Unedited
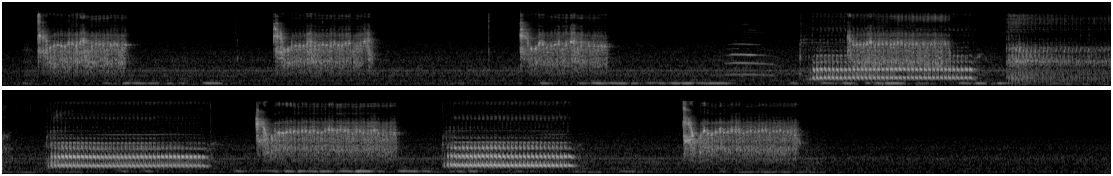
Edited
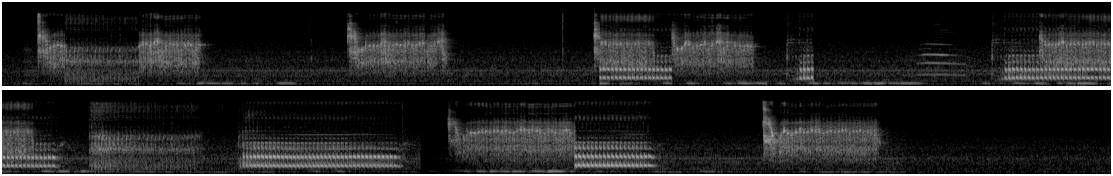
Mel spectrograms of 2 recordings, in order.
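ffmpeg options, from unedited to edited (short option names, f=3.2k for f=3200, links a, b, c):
-filter_complex "[0:a]asplit=9[a][b][c][d][e][f][g][h][i];[a]atrim=end=0.632[j];[b]atrim=start=10.318:end=11.062[k];[c]atrim=start=0.628:end=5.242[l];[d]atrim=start=8.938:end=9.662[m];[e]atrim=start=5.238:end=6.192[n];[f]atrim=start=7.778:end=8.242[o];[g]atrim=start=6.188:end=13.36,asetpts=PTS-STARTPTS,afade=t=out:st=7.168:d=0.004:c=hsin[p];[h]atrim=start=13.36:end=14.902,asetpts=PTS-STARTPTS,afade=t=in:d=0.83[q];[i]atrim=start=16.018[r];[j][k]acrossfade=d=0.004:c1=hsin:c2=hsin[s];[s][l]acrossfade=d=0.004:c1=hsin:c2=hsin[t];[t][m]acrossfade=d=0.004:c1=hsin:c2=hsin[u];[u][n]acrossfade=d=0.004:c1=hsin:c2=hsin[v];[v][o]acrossfade=d=0.004:c1=hsin:c2=hsin[w];[p][q]concat=n=2:v=0:a=1[x];[w][x]acrossfade=d=0.004:c1=hsin:c2=hsin[y];[y][r]acrossfade=d=0.004:c1=hsin:c2=hsin"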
